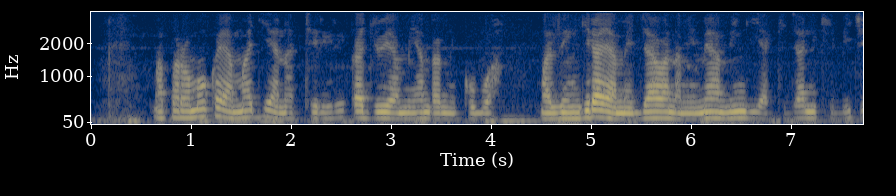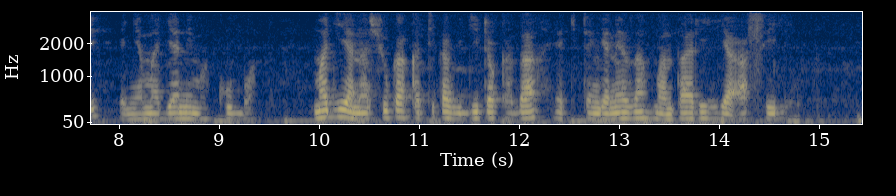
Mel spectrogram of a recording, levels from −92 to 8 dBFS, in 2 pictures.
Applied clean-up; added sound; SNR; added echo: none; none; none; none.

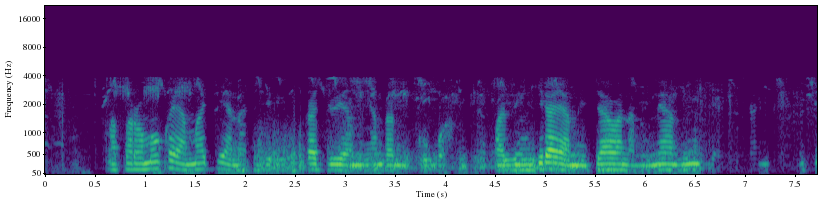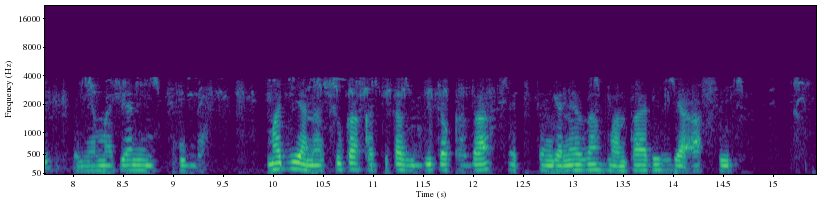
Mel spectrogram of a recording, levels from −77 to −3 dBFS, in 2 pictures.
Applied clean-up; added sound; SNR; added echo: neural mask model RNNoise.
